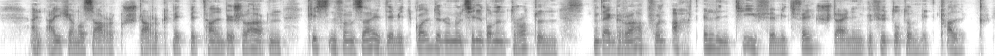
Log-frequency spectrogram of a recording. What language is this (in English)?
German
